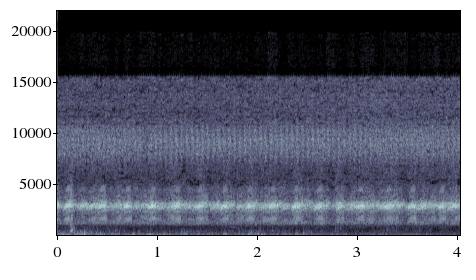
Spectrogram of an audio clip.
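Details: Short burst of a frog chorus at Siheung's lotus theme park, Korea: rapid pulsed croaking from many frogs over heavier low-pitched rumbling and thumping background noise.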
